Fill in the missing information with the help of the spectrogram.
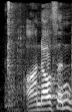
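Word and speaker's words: Anothen (ἄνωθεν): And I've told you that it's the Greek word where it says born again, that it's actually anothen. Familiar with that word? Did I get that right? Anothen, did I say it correctly? – That's good.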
